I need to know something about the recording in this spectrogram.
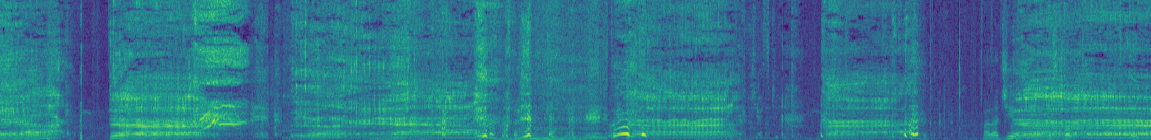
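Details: "Piggy" burping: long, loud, voiced belches following one another with brief pauses; repeated burps (eructation).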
